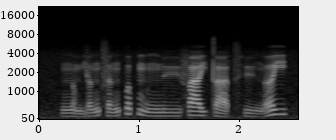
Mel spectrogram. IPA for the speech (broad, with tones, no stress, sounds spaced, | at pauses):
ŋ ɐ˨˩ m j ɐ˨˥ ŋ s ɐ˨˥ ŋ p ɐ˥ p̚ m ʊ˨ ŋ n̪ yː˨ f aː˧ j t̪ aː˨˩ t͡sʰ yː˨˩ ŋ ɐ˥ j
